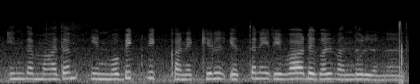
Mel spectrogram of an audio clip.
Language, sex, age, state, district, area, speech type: Tamil, female, 18-30, Tamil Nadu, Tiruvarur, rural, read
